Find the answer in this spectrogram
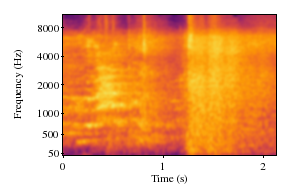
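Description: A wrestler's body slamming onto the padded wrestling ring canvas: one heavy thud about a second in, followed by a short low rumble from the ring. Spectators shout just before it.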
